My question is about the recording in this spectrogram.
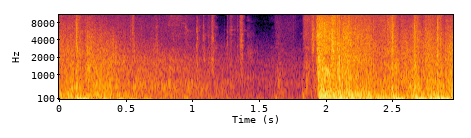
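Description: Video game gunfire: loud, dense crackling bursts that thin out briefly and then return with a sharp, louder onset that carries on to the end.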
